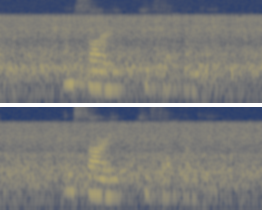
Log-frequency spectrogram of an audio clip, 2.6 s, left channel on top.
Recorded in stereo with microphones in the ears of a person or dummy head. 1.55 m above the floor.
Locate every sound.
0.6 s a woman speaking: 75° right (ahead or behind), 1.5 m; by 2.3 s 65° right (ahead or behind), 3 m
